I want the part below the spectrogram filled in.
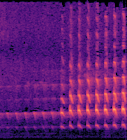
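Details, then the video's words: Eurasian sparrowhawk call: a quick row of thin notes swells into loud, sharp kek notes repeated about eight times a second or so in a short burst. "Sparrowhawk Bird Call"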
